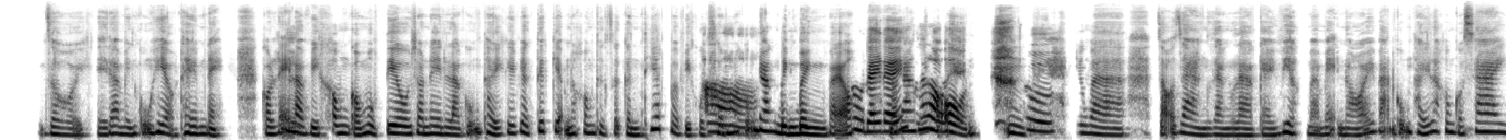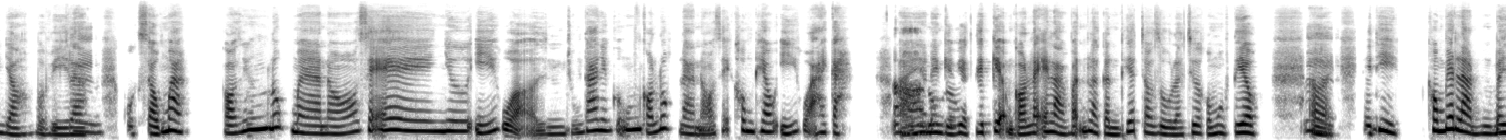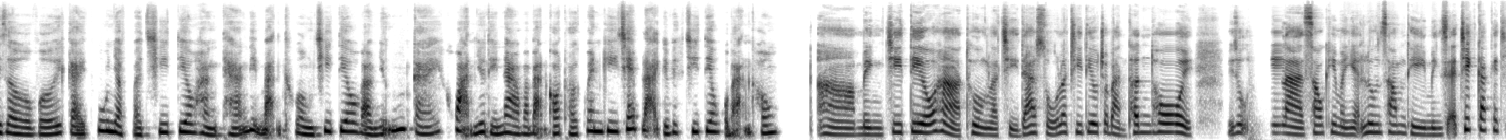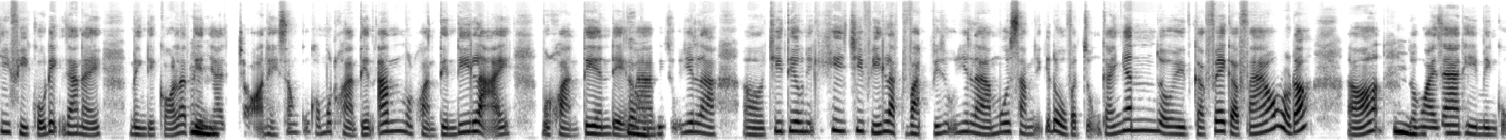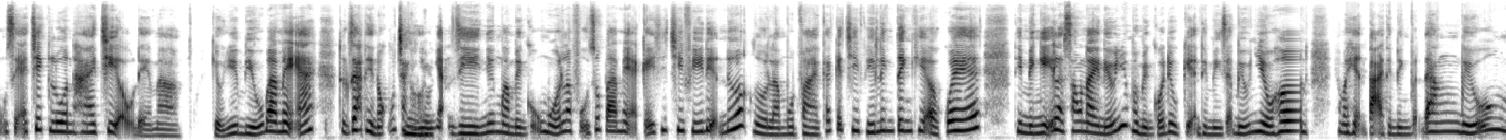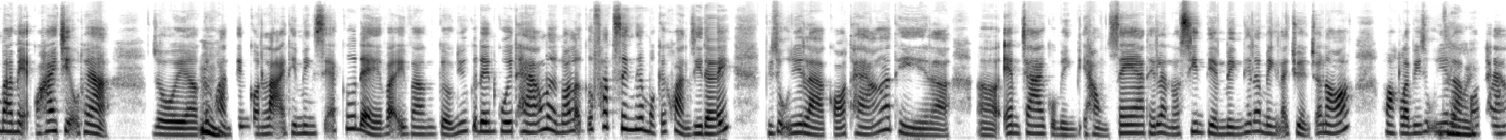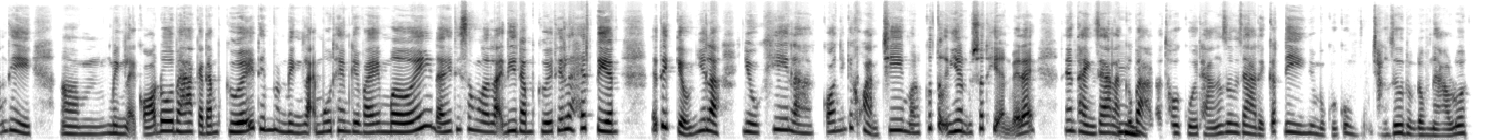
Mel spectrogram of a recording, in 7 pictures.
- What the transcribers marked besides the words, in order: tapping; laughing while speaking: "rồi"
- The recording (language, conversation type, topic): Vietnamese, advice, Làm sao để tiết kiệm đều đặn mỗi tháng?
